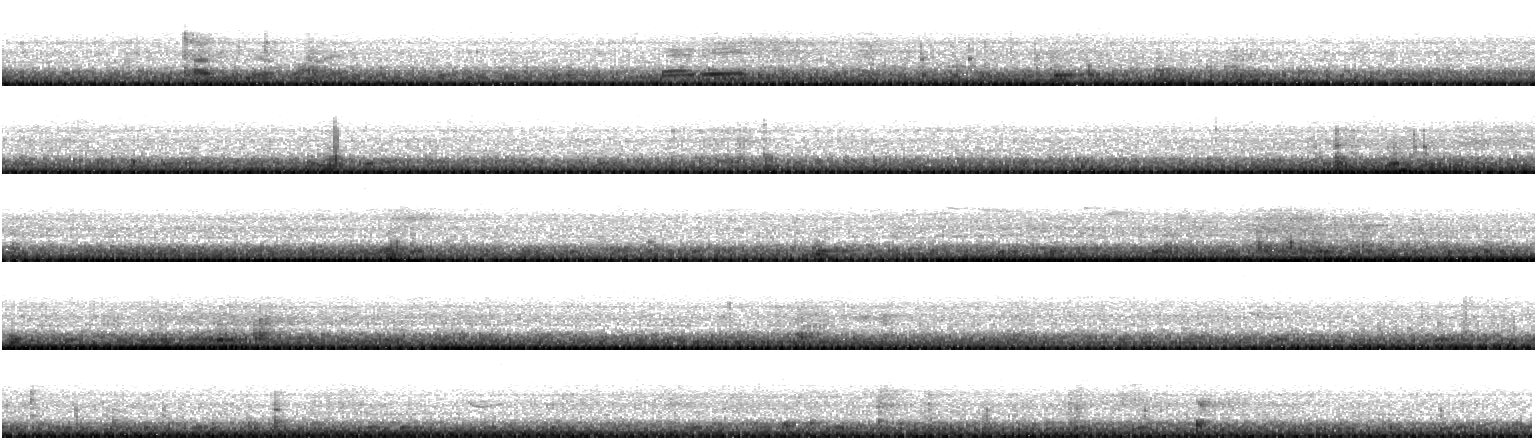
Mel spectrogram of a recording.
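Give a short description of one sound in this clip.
Rocks crunch and knock under a vehicle's tyres.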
